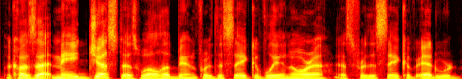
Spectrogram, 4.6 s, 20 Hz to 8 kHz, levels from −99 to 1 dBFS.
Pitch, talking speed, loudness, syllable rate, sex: 130 Hz, 245 wpm, -19 LUFS, 5.5 syllables/s, male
